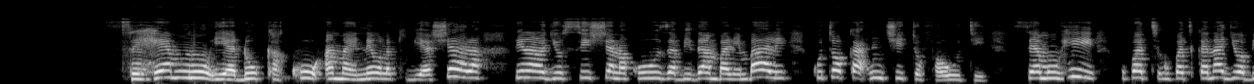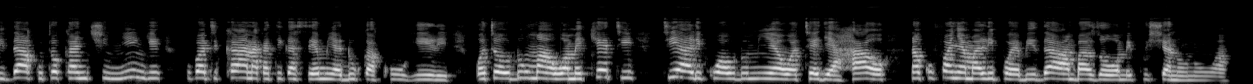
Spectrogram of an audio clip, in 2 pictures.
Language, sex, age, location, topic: Swahili, female, 25-35, Dar es Salaam, finance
